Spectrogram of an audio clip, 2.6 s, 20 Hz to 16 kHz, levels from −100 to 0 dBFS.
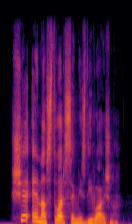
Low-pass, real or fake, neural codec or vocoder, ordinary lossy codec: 14.4 kHz; fake; vocoder, 44.1 kHz, 128 mel bands every 256 samples, BigVGAN v2; none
